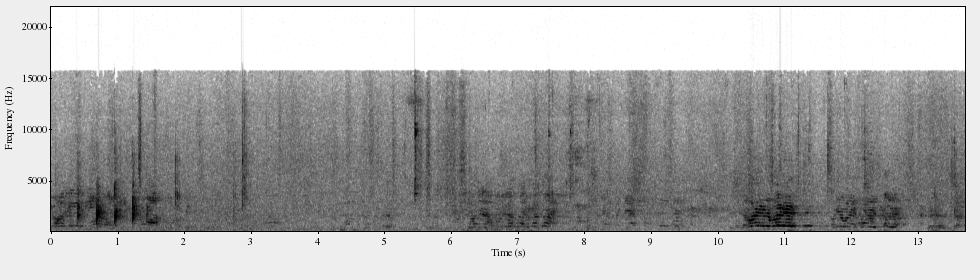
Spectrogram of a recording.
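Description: Spectators nearby shout and call out loudly outdoors.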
